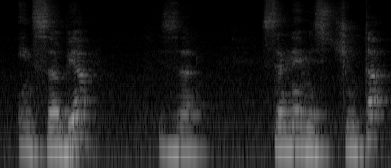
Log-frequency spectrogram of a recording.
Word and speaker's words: Ćuta: His surname is ČUTA. It's C with a diacritical slash over it, which is pronounced as č in Serbian.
